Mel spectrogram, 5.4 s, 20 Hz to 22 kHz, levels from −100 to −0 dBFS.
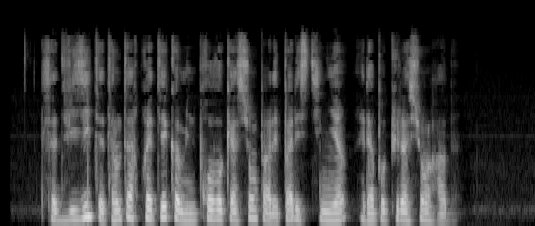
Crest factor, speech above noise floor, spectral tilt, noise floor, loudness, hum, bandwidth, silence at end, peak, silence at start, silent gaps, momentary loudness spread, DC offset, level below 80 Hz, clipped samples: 18 dB; 48 dB; -5.5 dB/octave; -74 dBFS; -26 LUFS; none; 12 kHz; 0.85 s; -8 dBFS; 0.4 s; none; 7 LU; under 0.1%; -74 dBFS; under 0.1%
